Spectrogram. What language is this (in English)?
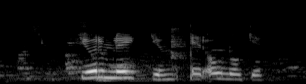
Icelandic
